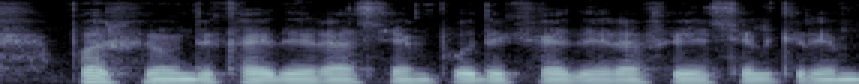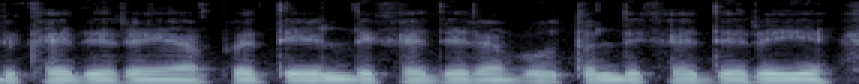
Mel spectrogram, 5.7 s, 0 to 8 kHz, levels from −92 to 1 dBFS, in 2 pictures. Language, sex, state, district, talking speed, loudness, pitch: Hindi, male, Maharashtra, Chandrapur, 295 wpm, -29 LUFS, 95 Hz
